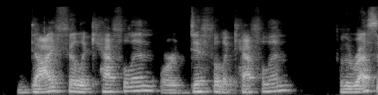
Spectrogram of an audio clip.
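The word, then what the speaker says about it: difelikefalin: that I can't even pronounce it but it's pronounced dilic keyin or keyin for the rest of this talk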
